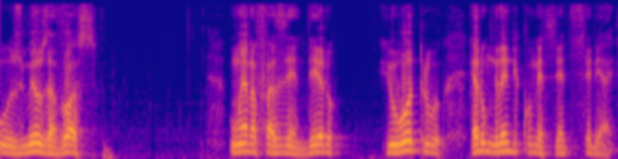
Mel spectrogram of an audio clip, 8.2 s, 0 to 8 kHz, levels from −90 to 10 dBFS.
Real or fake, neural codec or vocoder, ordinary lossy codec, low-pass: fake; autoencoder, 48 kHz, 128 numbers a frame, DAC-VAE, trained on Japanese speech; AAC, 48 kbps; 7.2 kHz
